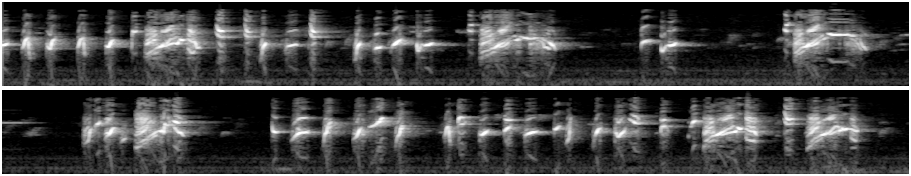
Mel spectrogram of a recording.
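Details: European goldfinch singing: bursts of bright, high twittering and tinkling notes in quick clusters, separated by short pauses, with a buzzy edge to some phrases; clean background.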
